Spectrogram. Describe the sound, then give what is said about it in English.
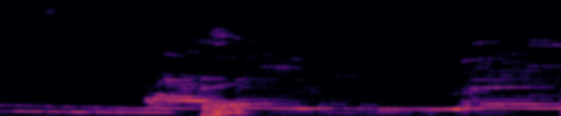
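A cat, one of four in the house, yowls in a long, drawn-out caterwaul with a warbling, rising break in the middle, then carries on in a steady moan, the noise it makes before bringing up a hairball. Fairly loud, with no talking. “There's four cats in here and they're all having enough time.”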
